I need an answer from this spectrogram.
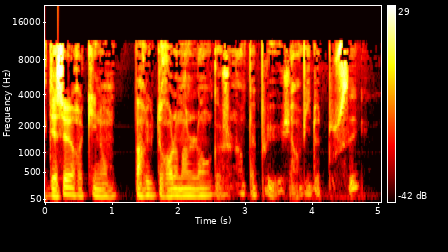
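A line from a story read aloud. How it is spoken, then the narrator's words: Whisper. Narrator (French): chuchota-t-il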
